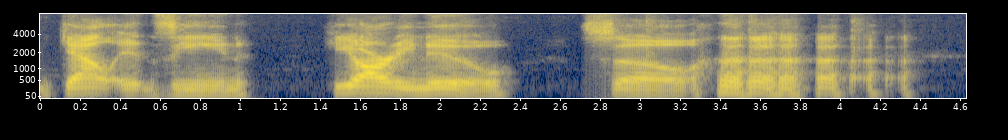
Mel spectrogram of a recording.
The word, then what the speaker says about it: Galitzine: Okay. So, Galatine, that's apparently how that's said.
